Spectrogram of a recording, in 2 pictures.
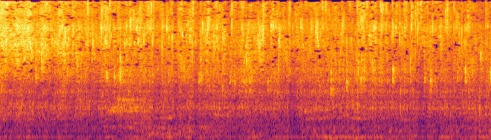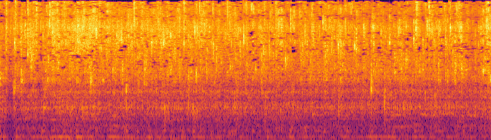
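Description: Chicken pieces fry in a pan of hot oil, a loud, dense and steady crackling sizzle that fills the whole stretch close up, with no speech.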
